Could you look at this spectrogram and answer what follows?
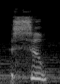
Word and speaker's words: soupçon: And yes, somewhat surprisingly, C is pronounced like an S. Soupçon?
